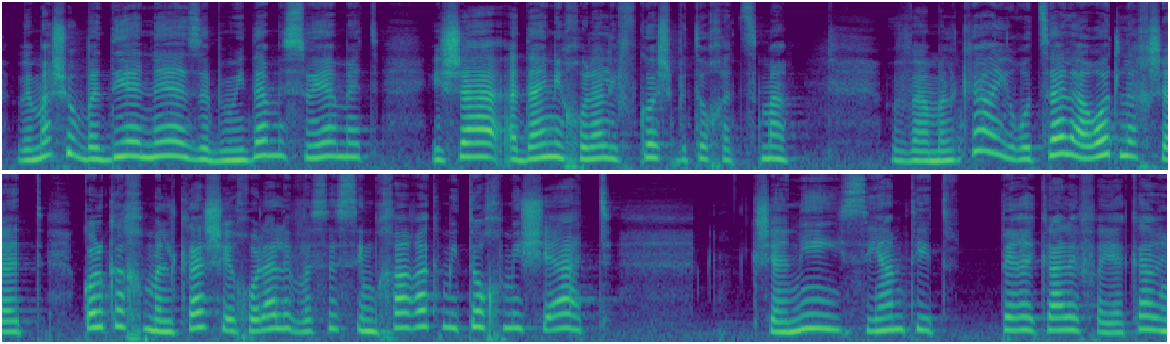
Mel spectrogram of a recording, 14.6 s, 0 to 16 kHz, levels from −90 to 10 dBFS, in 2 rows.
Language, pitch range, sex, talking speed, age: Hebrew, 225-275 Hz, female, 135 wpm, 20-39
